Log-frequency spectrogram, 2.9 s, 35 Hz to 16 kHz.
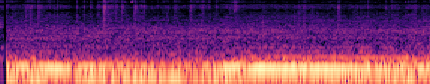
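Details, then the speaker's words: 1990 Mustang GT Foxbody with new harness and UPR AC delete pulley fitted, plugs thought to be still gapped at 0.054 in for the Screaming Demon: deep, steady exhaust rumble with even beat, no knocks or ticks; running really good. "ah she's running really good right now I think the plugs are still gapped at uh 54 thousands for the screaming demon"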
